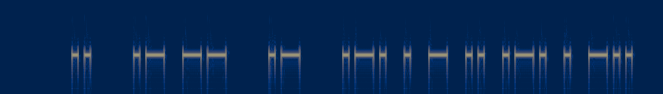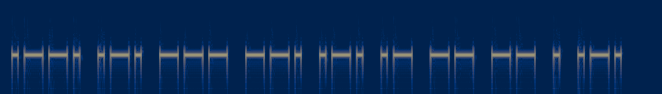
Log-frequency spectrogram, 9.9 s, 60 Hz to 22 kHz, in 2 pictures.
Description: Morse code, heard as a keyed tone, about 29 wpm, 700 Hz. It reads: I AM A RETIRED PROGRAMMER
